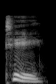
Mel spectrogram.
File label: The letter T in German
